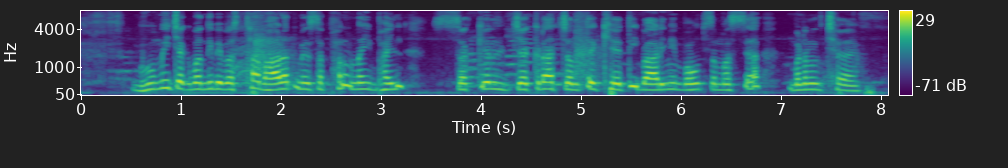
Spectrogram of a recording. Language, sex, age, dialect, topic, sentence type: Maithili, male, 18-24, Bajjika, agriculture, statement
